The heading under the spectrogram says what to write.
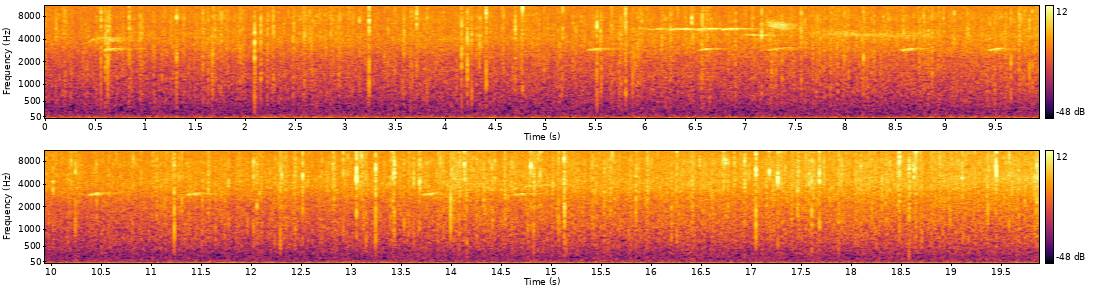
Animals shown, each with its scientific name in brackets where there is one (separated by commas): unidentified call, Black-throated Green Warbler (Setophaga virens), Pine Warbler (Setophaga pinus)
